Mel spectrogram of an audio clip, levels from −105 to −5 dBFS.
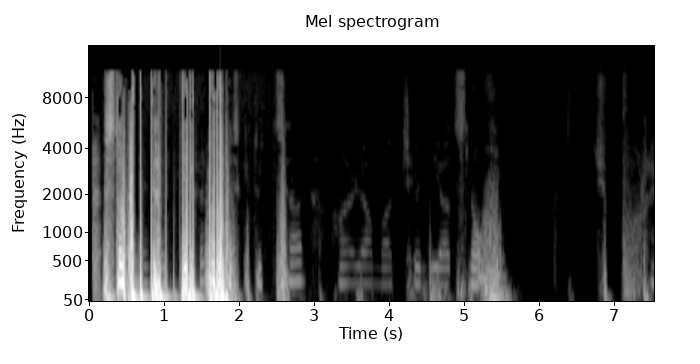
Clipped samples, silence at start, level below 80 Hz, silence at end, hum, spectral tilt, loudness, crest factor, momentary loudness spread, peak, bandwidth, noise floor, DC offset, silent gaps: under 0.1%; 0.2 s; -24 dBFS; 2.1 s; none; -8 dB/octave; -14 LUFS; 18 dB; 5 LU; 0 dBFS; 11.5 kHz; -69 dBFS; under 0.1%; 3.16-3.22 s, 4.04-4.18 s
